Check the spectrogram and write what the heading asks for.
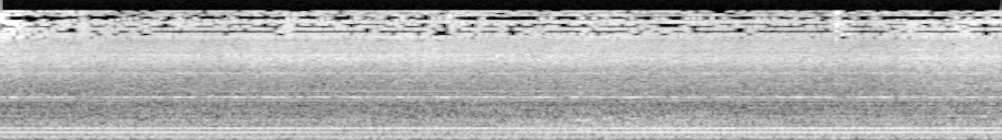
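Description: Hydraulic power unit of a large scrap-metal baling press running: a steady motor-and-pump hum with a constant whine, a little louder from about five seconds in.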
